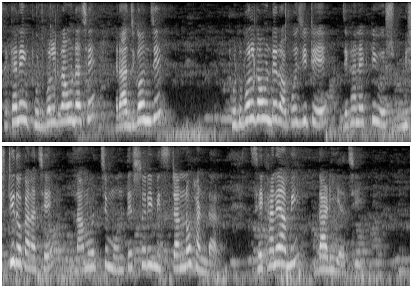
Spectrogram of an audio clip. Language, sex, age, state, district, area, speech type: Bengali, female, 30-45, West Bengal, Uttar Dinajpur, rural, spontaneous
